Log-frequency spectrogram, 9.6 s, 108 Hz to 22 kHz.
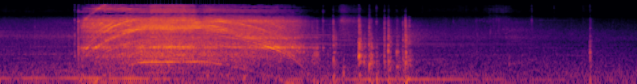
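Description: Makita LS002G 40V cordless miter saw's brushless motor spinning up and its blade cutting through a thin strip of wood, the whine rising then falling as the blade winds down after about three seconds. A few knocks follow.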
